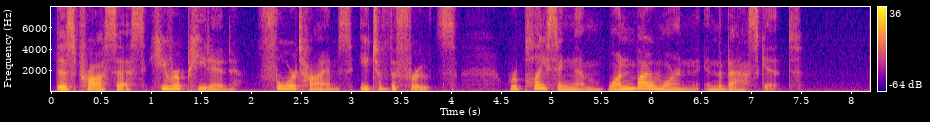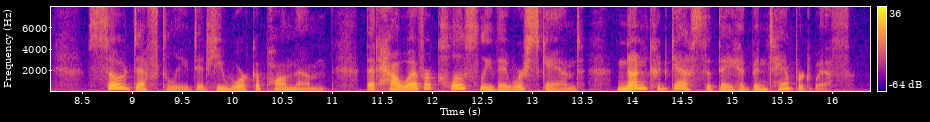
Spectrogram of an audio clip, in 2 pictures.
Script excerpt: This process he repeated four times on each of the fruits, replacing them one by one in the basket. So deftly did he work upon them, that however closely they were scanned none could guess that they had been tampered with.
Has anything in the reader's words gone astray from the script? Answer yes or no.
yes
